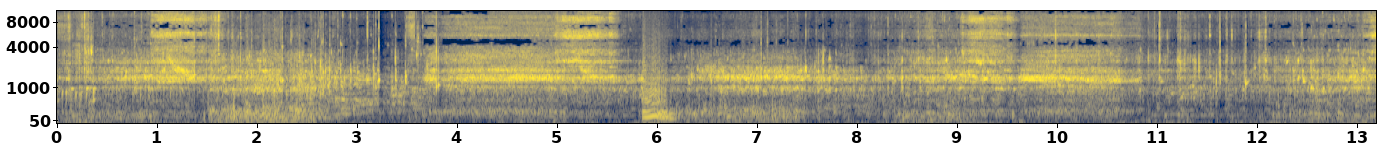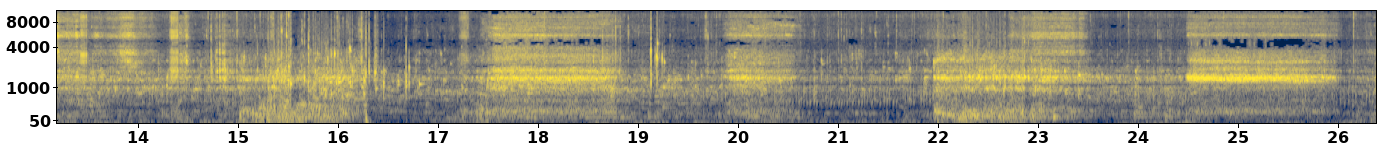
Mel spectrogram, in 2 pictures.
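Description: Scuba diver breathing underwater through a regulator: a hissing inhale alternates with a low rumble of exhaled bubbles every few seconds. A short loud vocal sound comes about six seconds in.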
